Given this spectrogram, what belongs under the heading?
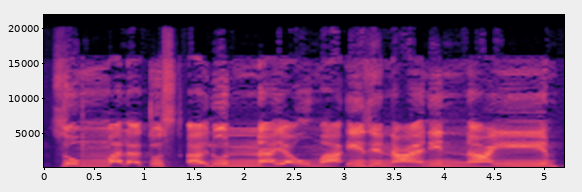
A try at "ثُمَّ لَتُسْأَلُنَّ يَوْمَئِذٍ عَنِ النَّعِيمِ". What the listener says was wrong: ماشاءاللہ بہت اچھے انداز سے آپ نے ادائیگی کی، لیکن جب ہم سا کو پڑھیں گے تو اس میں سیٹی کی آواز نہیں آئے گی، یعنی ثم پڑھیں گے.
